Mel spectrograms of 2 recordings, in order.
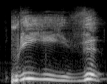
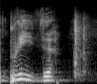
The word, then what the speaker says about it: breathe: 근데 이렇게 할 때 어미가 요렇게 하고 요렇게 유성음화 된다 그래요. breathe 그래요. 제대로 하시겠죠? 발음 갖다 하죠. breathe. 이가 있으면 유성음화 변하면서 성대 올리면서 breathe.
